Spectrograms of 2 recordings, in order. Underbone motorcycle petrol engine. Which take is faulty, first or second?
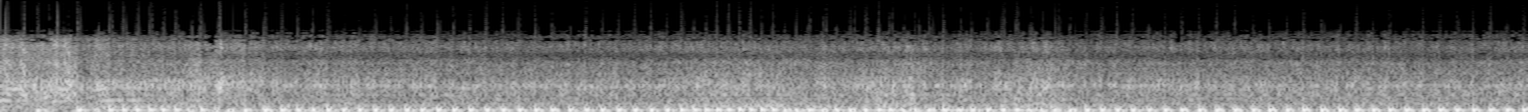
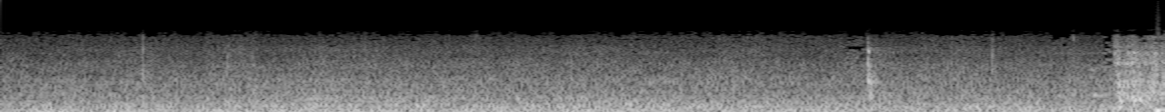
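first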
